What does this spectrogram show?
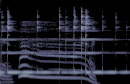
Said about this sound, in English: Do we have our bell? We sure do. It's time for the death toll.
